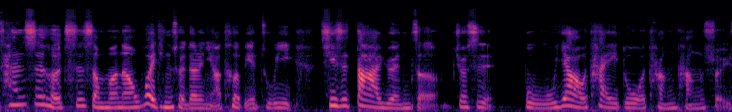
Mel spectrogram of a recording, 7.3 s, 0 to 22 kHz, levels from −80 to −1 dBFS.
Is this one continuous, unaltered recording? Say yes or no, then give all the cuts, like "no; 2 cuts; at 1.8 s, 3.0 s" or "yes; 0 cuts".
yes; 0 cuts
